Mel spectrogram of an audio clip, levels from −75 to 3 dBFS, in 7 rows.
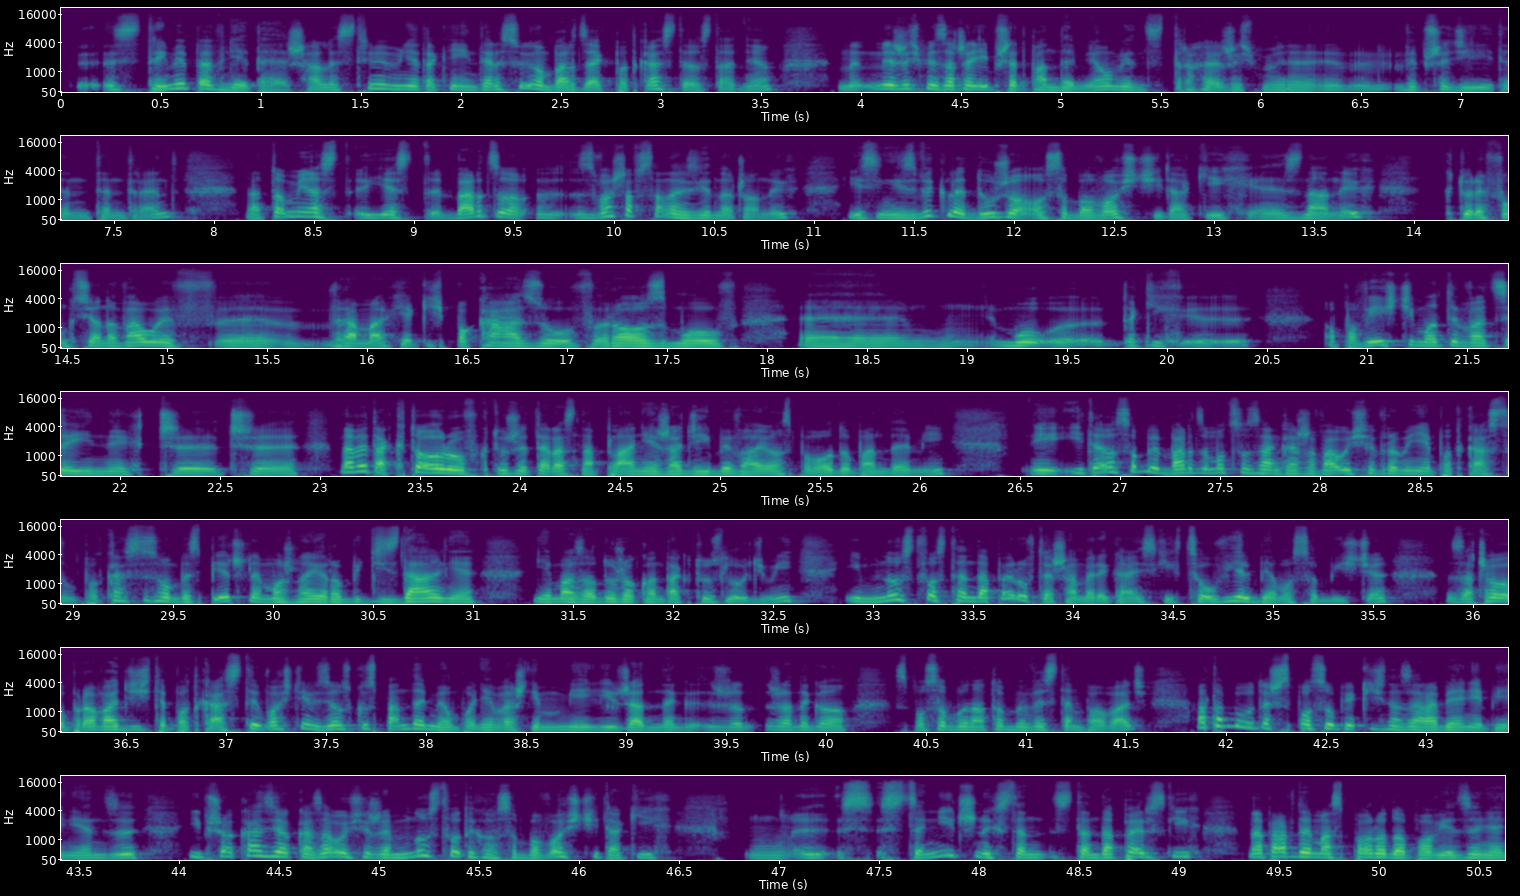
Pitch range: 130-170 Hz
